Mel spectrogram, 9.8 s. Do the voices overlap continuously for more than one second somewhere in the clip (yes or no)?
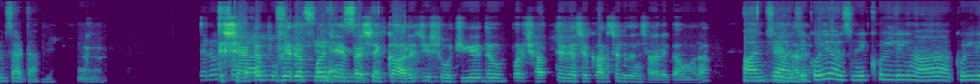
yes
